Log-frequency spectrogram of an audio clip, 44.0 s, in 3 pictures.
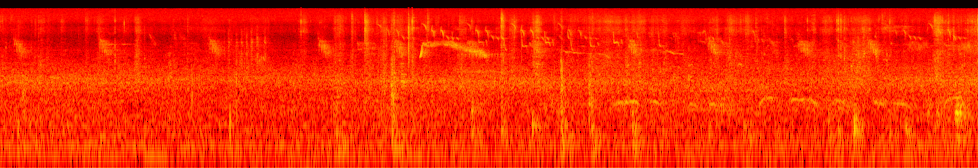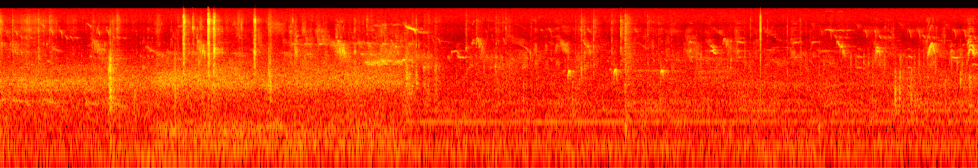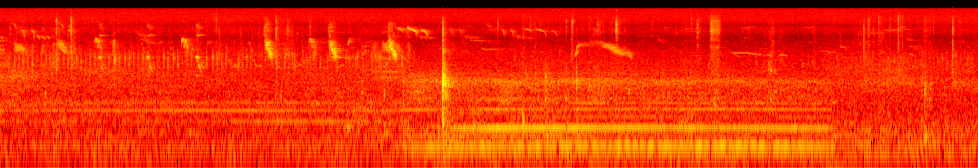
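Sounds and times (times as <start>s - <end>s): small birds chirping: 0.1s - 44.0s
low steady hum: 30.7s - 43.0s.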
